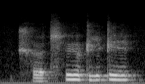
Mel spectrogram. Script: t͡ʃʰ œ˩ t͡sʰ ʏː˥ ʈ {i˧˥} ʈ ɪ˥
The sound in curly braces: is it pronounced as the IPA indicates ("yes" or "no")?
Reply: yes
